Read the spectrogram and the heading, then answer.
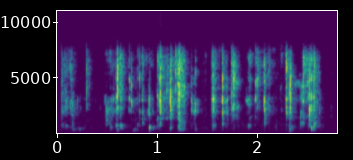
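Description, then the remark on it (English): Rapid keyboard clatter mixed with crunchy chewing as someone types on a keyboard while eating, a dense run of clicks and bites with a brief pause near the start, fairly quiet and with no talking. “Are you eating or typing or what's going on?”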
